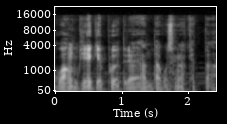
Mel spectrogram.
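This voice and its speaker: A man's very deep, low voice with vocal fry and a soothing, calm tone. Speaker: audiobook reader. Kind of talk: audiobook narration for sleep.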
